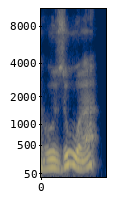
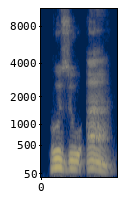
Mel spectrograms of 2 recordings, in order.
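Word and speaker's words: هُزُؤًا: Pokoknya setiap ada kata huzwa di dalam Al-Quran, Imam Syu'bah ya, mengganti wawunya itu dengan hamzah. Jadi dibacanya huzua, huzua.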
